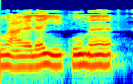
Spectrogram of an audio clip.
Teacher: عليكما هذا الياء ياء لينة، لو طالت تصبح عليكما، سمعتها منك أكثر كأنها أكثر من حركتين، لكن الصحيح هكذا.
